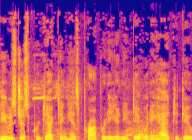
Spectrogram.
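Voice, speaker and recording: At a fairly quick pace, a woman talks in an ordinary speaking voice with a fairly low pitch. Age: 60s. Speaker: dog owner. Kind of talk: casual chat. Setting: outdoors.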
